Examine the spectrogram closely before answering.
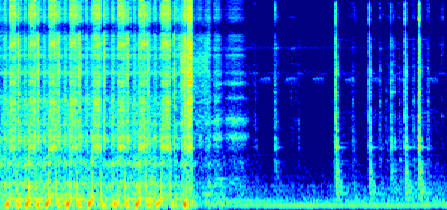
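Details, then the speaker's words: Bobcat Pioneer (Club Car Carryall) two-wheel-drive UTV, marketplace revival, in neutral with parking brake on: lumpy, uneven chugging a couple of seconds, then stumbles and dies; rough unstable idle, dies when revved, runs better on choke, cause unconfirmed. "what that is idal does not like something still haven't been able to test the transmission but I can't rev it up without it dying"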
